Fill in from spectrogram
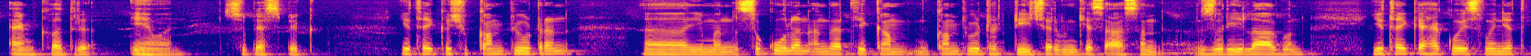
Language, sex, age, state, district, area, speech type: Kashmiri, male, 18-30, Jammu and Kashmir, Anantnag, rural, spontaneous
